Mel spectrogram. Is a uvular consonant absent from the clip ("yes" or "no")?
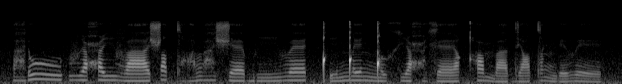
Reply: no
